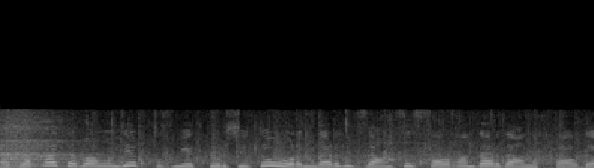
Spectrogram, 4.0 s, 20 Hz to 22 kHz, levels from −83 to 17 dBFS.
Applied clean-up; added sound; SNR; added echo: none; Rain + Breathing; 9 dB; none.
